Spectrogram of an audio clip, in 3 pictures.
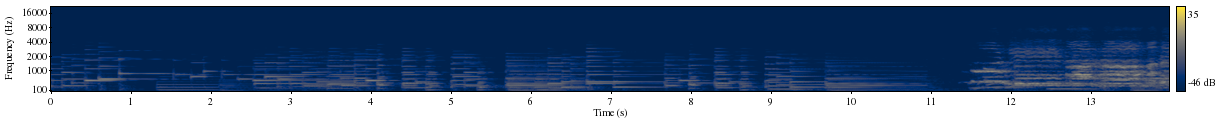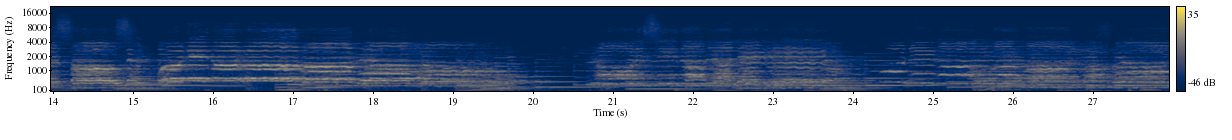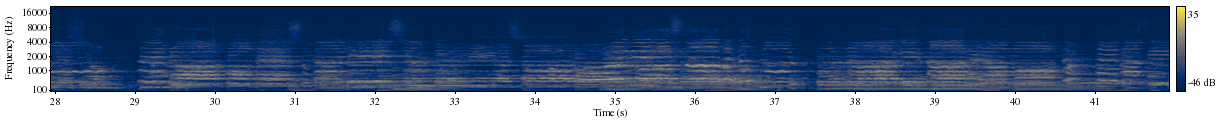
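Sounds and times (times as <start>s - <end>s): piano accompaniment: 0.0s - 10.9s
choir singing: 11.4s - 41.9s
singers breathing: 20.0s - 20.6s.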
